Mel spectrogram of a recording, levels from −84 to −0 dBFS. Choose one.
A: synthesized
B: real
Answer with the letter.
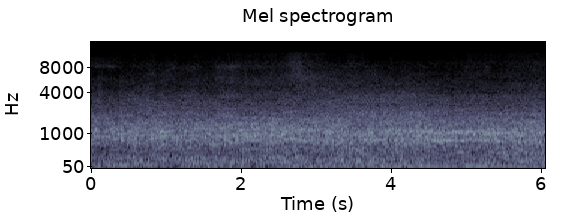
A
